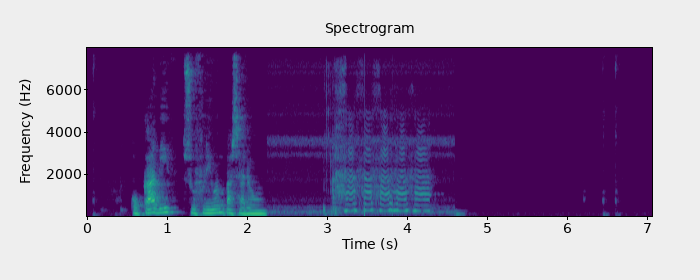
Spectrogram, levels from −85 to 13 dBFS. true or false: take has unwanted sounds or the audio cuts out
true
